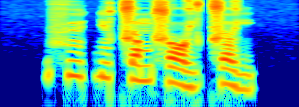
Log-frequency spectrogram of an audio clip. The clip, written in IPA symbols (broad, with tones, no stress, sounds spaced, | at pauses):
f yː˧ t̚ yː˨˧ t͡s ɐ˨˧ m s ɔː˨˩ j t͡s ɐ˨˩ j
